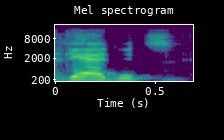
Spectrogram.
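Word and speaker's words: Gadets: name H H gadgets it's a spinner on the word gadgets like Inspector Gadget oh okay it's gadgets okay I got gadgets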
